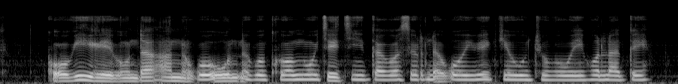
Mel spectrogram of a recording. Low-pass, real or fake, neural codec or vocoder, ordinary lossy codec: 9.9 kHz; fake; autoencoder, 22.05 kHz, a latent of 192 numbers a frame, VITS, trained on many speakers; none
